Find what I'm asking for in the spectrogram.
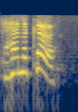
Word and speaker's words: Henneke: It's Henneke.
